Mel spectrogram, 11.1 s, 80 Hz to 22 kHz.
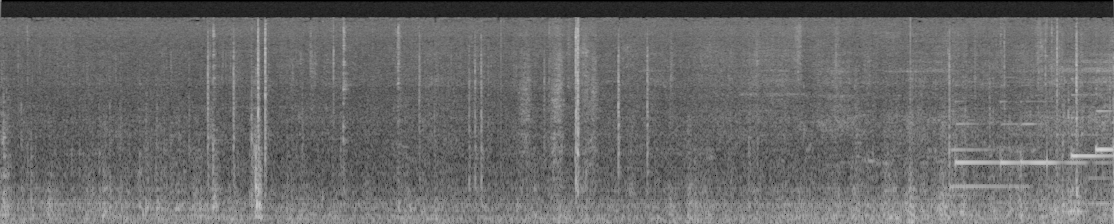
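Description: JNR 583-series sleeper train running, heard from a berth above a motor car's bogie: a steady rumble with scattered wheel clicks and one sharp knock about two and a half seconds in. Near the end, a chime tune of bell-like notes starts over the train's public-address speakers.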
